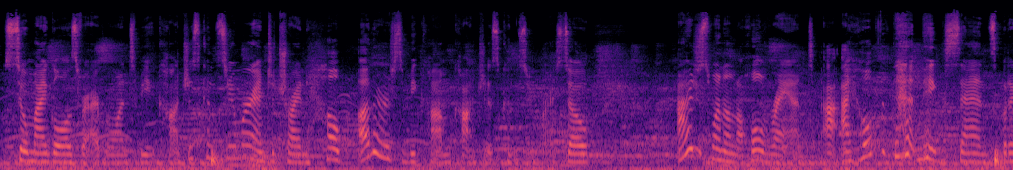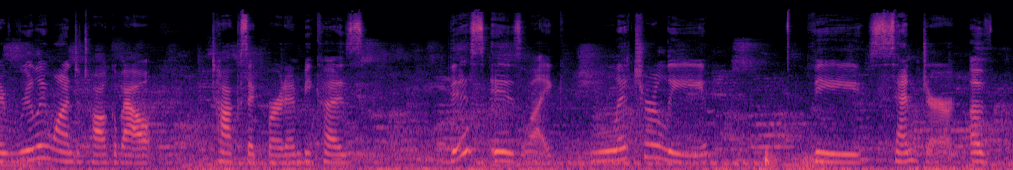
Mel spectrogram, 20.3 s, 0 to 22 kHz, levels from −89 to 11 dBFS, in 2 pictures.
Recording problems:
murmuring crowd; noticeable; throughout; 10 dB below the speech
low rumble; noticeable; throughout; 15 dB below the speech

